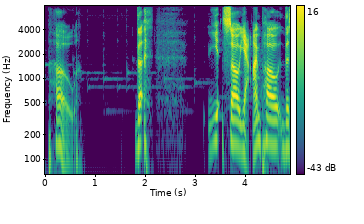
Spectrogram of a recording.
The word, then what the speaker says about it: P0.e: It's pronounced Poe.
